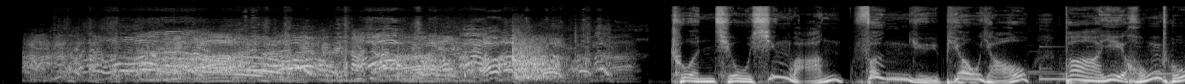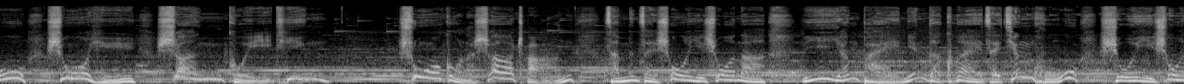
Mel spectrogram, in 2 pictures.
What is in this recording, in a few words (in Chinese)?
古代人物内含老人将军青年中年公子样音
